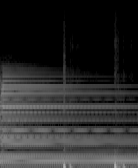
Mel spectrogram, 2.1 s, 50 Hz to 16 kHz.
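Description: An electric guitar chord ringing through a small Fender 5F1 Champ-style tube amp and slowly fading. Two faint low knocks sound about a second in and again near the end.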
